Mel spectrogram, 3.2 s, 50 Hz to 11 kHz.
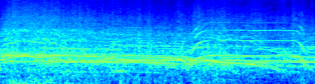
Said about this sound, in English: This was the crowd at the friendly spot as the Spurs won game one of the finals, 110-95.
